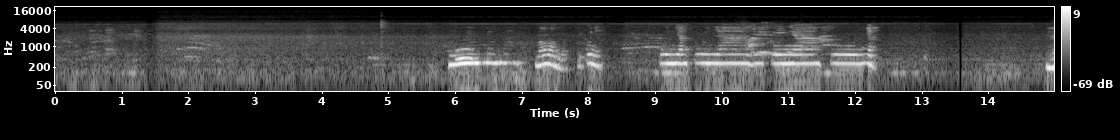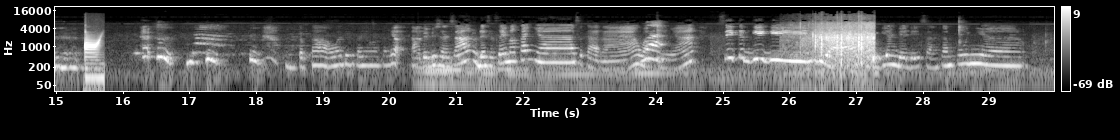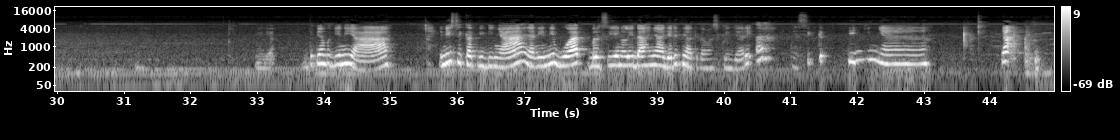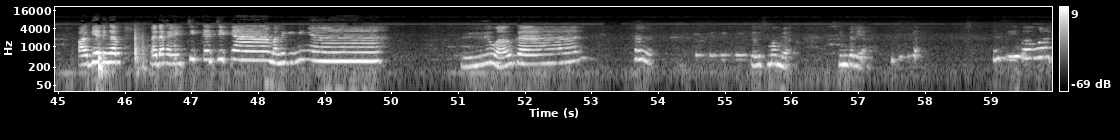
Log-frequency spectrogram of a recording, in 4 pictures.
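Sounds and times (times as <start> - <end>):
cartoon boing twang: 15.4 - 15.7.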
